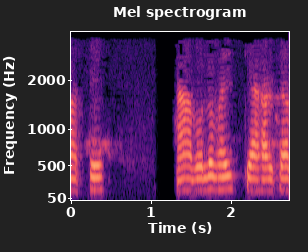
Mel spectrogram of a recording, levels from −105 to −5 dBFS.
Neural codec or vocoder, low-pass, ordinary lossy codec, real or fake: none; 3.6 kHz; MP3, 16 kbps; real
